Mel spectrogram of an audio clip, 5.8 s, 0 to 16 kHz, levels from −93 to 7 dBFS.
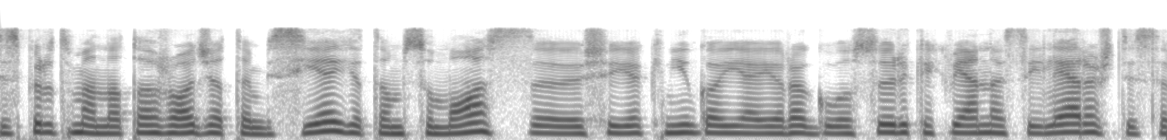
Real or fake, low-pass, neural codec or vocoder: fake; 7.2 kHz; codec, 16 kHz, 2 kbps, X-Codec, HuBERT features, trained on LibriSpeech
